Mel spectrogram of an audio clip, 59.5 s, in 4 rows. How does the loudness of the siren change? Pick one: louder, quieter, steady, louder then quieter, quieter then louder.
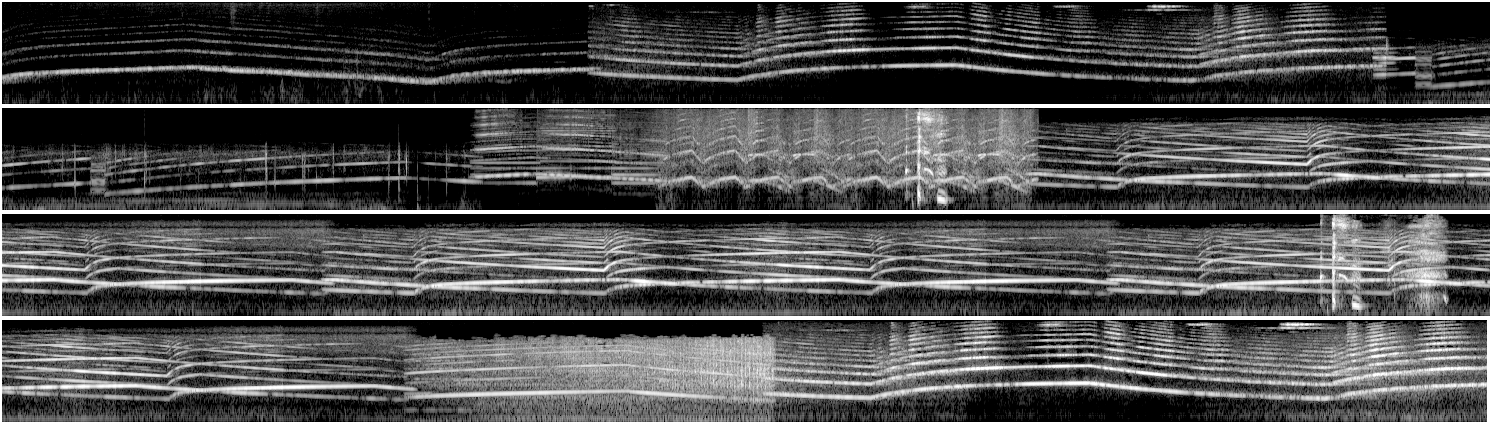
louder.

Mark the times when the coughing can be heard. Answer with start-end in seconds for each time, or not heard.
23.9-24.4, 42.9-44.2.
